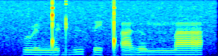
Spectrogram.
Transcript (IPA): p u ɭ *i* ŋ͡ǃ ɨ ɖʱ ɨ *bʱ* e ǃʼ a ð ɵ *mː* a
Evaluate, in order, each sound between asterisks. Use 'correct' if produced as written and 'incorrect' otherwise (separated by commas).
incorrect, incorrect, correct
